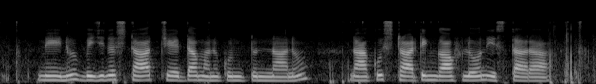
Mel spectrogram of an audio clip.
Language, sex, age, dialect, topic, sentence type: Telugu, female, 31-35, Telangana, banking, question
